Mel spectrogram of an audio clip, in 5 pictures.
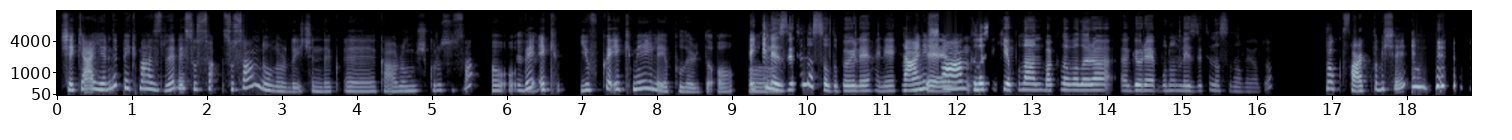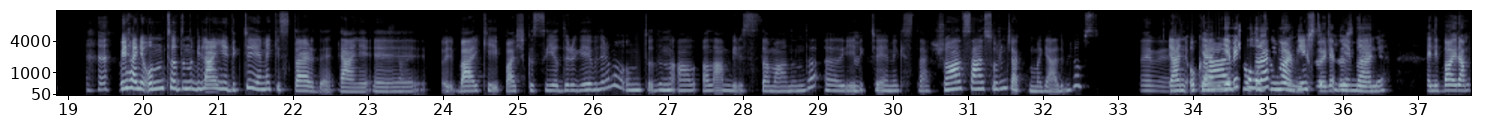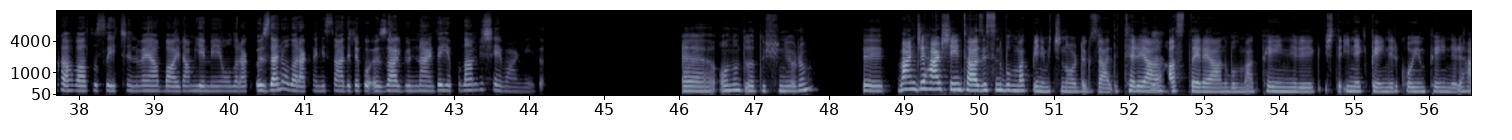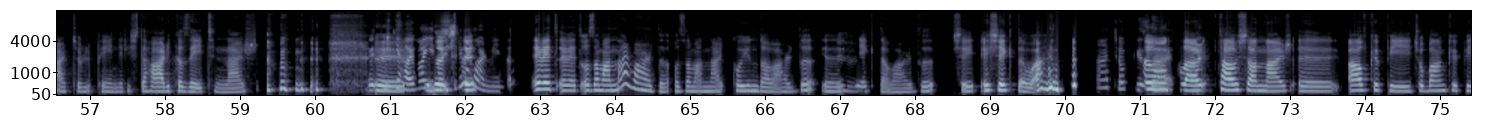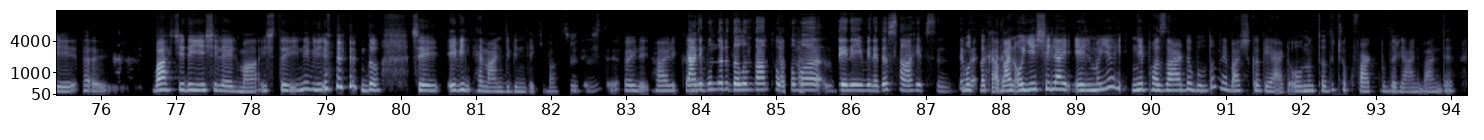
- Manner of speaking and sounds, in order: other background noise; tapping; chuckle; chuckle; laughing while speaking: "vardı"; chuckle; laughing while speaking: "bileyim"; chuckle; unintelligible speech; chuckle
- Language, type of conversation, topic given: Turkish, podcast, Sence yemekle anılar arasında nasıl bir bağ var?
